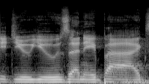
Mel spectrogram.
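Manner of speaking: monotone, flat, slow automated robot voice. Mimicking a supermarket's automated self-checkout machine, Sainsbury's self-checkout robot voice. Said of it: "it's all like robot voice".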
